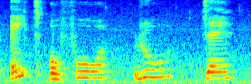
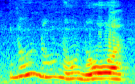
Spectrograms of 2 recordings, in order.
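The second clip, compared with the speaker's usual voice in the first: insistent interruption; 6 dB louder than usual. A narrator's reading.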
